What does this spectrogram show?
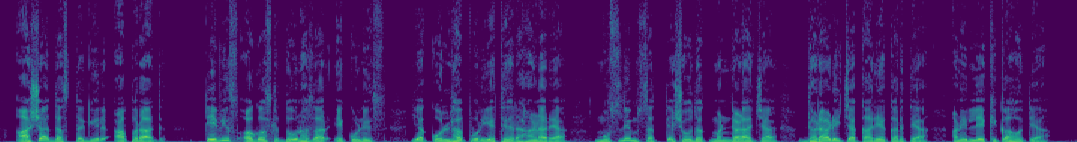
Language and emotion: Marathi, neutral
